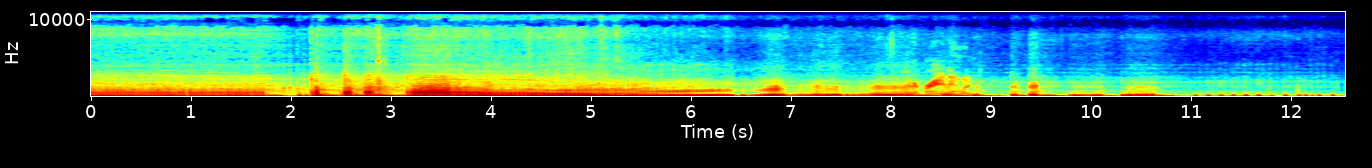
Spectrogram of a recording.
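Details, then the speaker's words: Small two-stroke dirt bike fired up for a test ride after chain repairs: pulls and revs cleanly through the ride with no chain slap or knocking; normal running. "You want to fire it up and take a little ride on it, see how she does?"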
